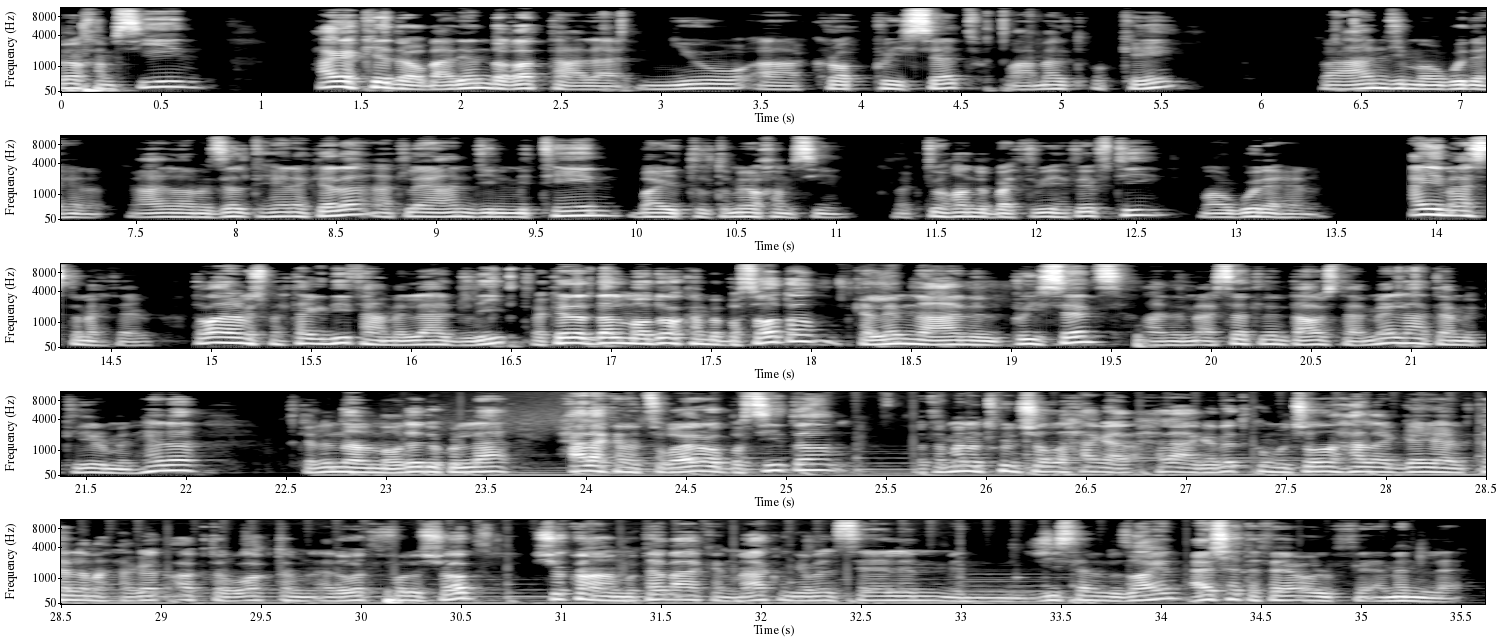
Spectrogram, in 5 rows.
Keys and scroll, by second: 0.0-0.7 typing.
